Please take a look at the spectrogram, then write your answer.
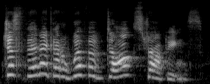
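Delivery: high, loud excited witch; sniffing witch alerts the others. Acted. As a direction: report the smell urgently. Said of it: "she yelled".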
